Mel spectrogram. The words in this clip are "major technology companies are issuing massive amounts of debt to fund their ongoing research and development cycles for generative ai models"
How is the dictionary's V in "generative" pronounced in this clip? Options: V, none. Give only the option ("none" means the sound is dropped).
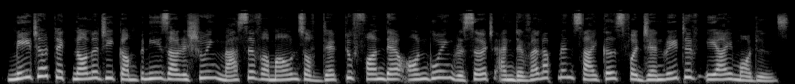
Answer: V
